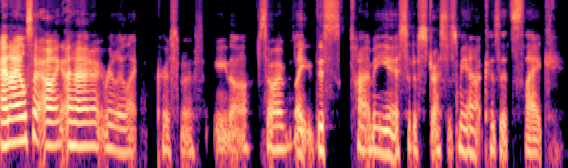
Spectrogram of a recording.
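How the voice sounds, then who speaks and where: Woman, late 30s, streamer: candid, sweary, rambling chat, mid-pitched, dry close sound. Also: steady tone, moderate pace, vocal fry, hardly any pauses, fairly bright tone, no echo. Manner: candid and rambling, swears freely, laughs often. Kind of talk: casual chat on a live stream.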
